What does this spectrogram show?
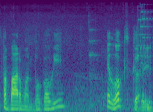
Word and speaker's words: bulgogi: How do you pronounce the bottom one? Bulgogi.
